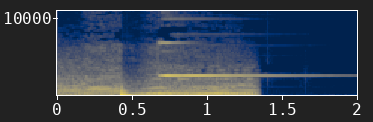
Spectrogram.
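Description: Intro music with a loud hit that sweeps down in pitch about half a second in, then a single high bell-like ding sound effect that rings on by itself as the music stops, the notification-bell sound of an animated subscribe button.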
